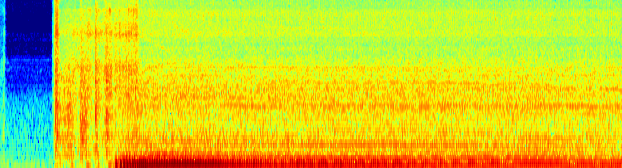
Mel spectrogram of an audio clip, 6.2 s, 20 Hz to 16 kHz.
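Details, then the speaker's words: 2009 Pontiac Vibe 1.8L after new alternator and new belt: starts and settles into a smooth steady idle with light injector ticking and no whine; original whine was from the alternator, now gone. "hear a lot of the noise is coming from the injectors, I'm pretty sure."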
